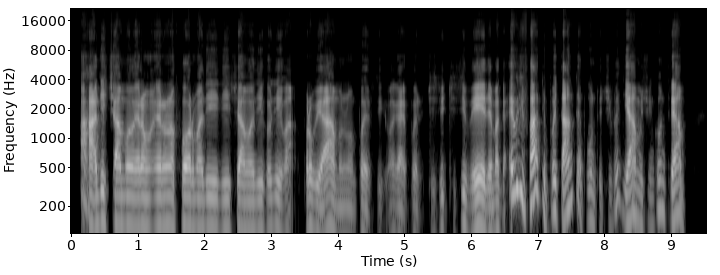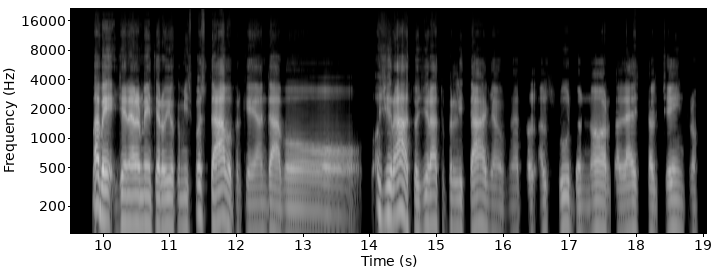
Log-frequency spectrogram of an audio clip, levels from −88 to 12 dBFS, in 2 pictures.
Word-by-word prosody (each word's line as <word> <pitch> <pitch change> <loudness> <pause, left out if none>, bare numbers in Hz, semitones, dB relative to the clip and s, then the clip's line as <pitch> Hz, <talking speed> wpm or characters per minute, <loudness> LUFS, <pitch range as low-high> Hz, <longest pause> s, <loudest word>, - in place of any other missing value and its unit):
Ma, - - +6
diciamo 130 -1 0
era 125 +1 +1
un 120 0 -5
era 125 0 +1
una 125 -3 0
forma 120 +1 0
di 120 0 -5
diciamo 115 -1 -4
di 115 +1 -8
così, 120 0 -8
ma - - -6 0.2
proviamo, 105 -3 0
non 95 -3 -15
puoi - - -9
sì - - -27
magari - - -9
poi - - -17
ci 95 - -27
si 125 +6 -15
ci 120 -5 -31
si 135 +8 -10
vede, 110 -2 +2
magari 115 - -5
e 270 +4 +2
difatti, 275 -11 +2
poi 180 -1 -6
tante 210 - 0
appunto: 145 -3 -15
"Ci 125 - -25
vediamo 140 +2 -1
e 125 - -14
ci 125 - -25
incontriamo." 175 +7 -3 0.6
Vabbè, - - +7
generalmente 130 +1 +5
ero 120 - +4
io 125 0 0
che 125 - -15
mi 120 - -7
spostavo 165 -1 +3
perché, 105 +1 -7
andavo 95 -6 -4 0.2
ho - - -5
girato, 155 -5 +3
ho 110 - -5
girato 130 +2 -1
per 125 - -9
l'Italia, 120 -2 -2
ho 90 - -18
girato 105 0 -12
al 110 0 -11
sud, 125 -3 -7
al 100 - -6
nord, 110 0 -2
all'est, 105 +1 -3
al 100 -3 -6
centro. 110 -3 -5
120 Hz, 185 wpm, -25 LUFS, 105-130 Hz, 0.6 s, Vabbè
